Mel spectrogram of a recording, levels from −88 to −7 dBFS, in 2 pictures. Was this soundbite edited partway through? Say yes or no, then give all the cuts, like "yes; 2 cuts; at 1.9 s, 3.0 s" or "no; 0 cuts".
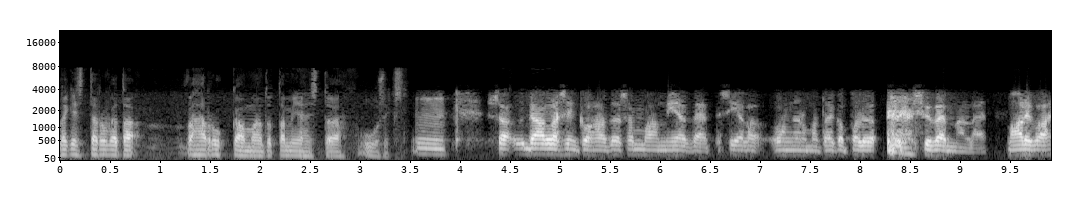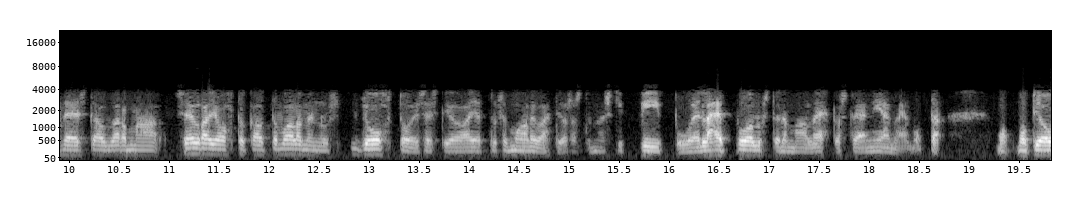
no; 0 cuts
